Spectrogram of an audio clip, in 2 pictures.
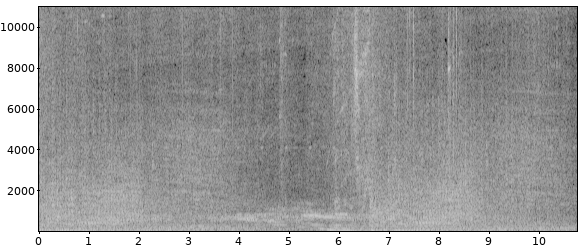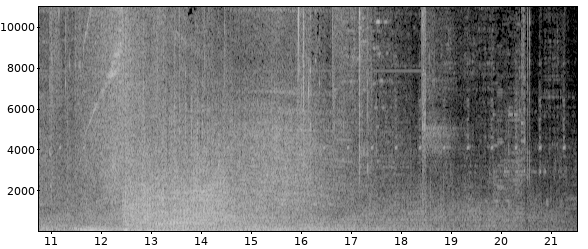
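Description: A spaceship's engines rumble low and steady, fading away at the end.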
